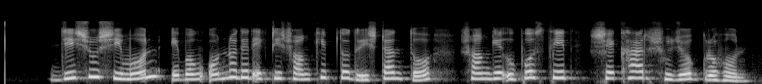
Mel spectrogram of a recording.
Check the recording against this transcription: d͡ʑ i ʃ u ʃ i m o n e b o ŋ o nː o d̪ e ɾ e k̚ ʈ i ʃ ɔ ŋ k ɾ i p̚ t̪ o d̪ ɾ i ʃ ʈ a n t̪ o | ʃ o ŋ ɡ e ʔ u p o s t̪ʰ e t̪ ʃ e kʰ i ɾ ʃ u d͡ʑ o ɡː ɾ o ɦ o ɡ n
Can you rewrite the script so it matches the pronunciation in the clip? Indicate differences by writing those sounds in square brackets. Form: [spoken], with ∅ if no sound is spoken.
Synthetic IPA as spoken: d͡ʑ i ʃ u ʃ i m o n e b o ŋ o nː o d̪ e ɾ e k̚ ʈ i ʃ ɔ ŋ k ɾ i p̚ t̪ o d̪ ɾ i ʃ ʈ a n t̪ o | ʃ [ɔ] ŋ ɡ e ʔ u p o s t̪ʰ [i] t̪ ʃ e kʰ [a] ɾ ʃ u d͡ʑ o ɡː ɾ o ɦ o [∅] n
